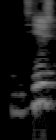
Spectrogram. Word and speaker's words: ज्येष्ठ: लेकिन हमारे यहाँ उसको जेठ जेठ बोलते हैं। जेठ, जेठ, जेठ जी, ज्येष्ठ। सही प्रोनाउंसिएशन इसका क्या है? ज्येष्ठ।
